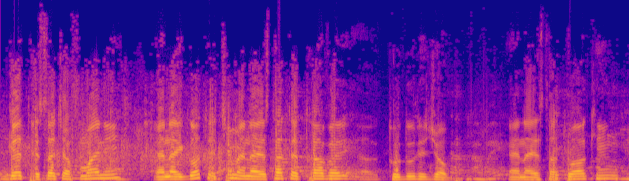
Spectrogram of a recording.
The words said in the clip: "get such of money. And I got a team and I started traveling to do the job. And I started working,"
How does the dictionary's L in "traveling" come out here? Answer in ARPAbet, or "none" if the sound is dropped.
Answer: none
